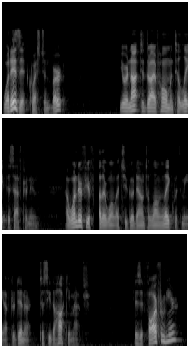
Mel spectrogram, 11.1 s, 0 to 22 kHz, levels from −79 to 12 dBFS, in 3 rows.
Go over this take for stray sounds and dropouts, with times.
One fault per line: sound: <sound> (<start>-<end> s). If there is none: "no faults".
sound: dropout (5.6-5.7 s)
